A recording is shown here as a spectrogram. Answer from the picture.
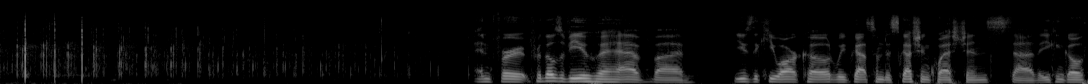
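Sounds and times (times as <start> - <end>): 
crowd applauding: 0.0 - 4.6
speech: 4.8 - 10.8.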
